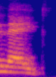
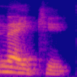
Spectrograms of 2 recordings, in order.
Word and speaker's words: naked: Y encima, ya les digo, en este caso no se dice naked, se dice naked. Ahí, acá se pronuncia la E de la E de esta como una I, como decíamos hoy. Vieron que E in English es I.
